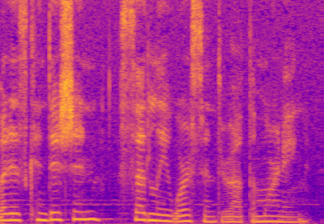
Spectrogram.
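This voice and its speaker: At a moderate pace, a woman speaks at medium pitch in a somewhat breathy voice. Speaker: podcast host. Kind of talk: true story podcast narration.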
